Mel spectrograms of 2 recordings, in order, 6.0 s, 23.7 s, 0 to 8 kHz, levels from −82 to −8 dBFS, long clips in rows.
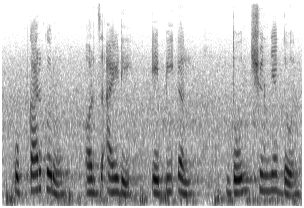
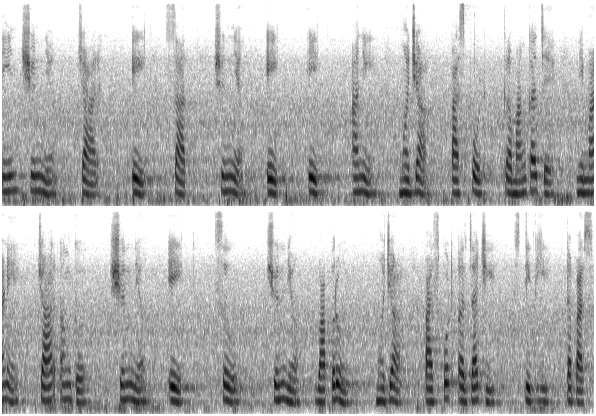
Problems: background sounds at intervals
